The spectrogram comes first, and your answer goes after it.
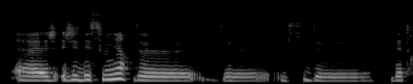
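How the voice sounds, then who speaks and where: Against a quiet background, a woman with a dark, mellow tone speaks at a medium pitch with fairly even intonation, the sound dry and close with no echo. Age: 30s. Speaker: podcast creator. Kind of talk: interview.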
